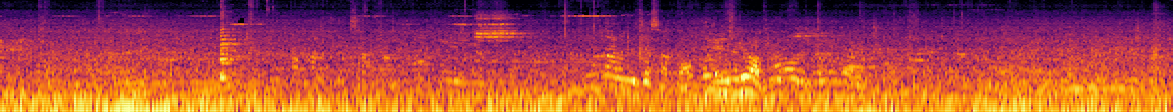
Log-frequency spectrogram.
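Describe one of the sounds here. Street traffic rumbles steadily in the background outdoors.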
